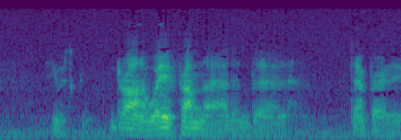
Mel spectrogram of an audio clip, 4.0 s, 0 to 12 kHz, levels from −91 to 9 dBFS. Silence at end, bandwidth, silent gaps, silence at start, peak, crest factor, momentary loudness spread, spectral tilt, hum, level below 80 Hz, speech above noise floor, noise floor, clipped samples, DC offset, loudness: 0 s; 10 kHz; none; 0.15 s; -8 dBFS; 20 dB; 21 LU; -6.5 dB/octave; none; -54 dBFS; 23 dB; -51 dBFS; under 0.1%; under 0.1%; -27 LUFS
